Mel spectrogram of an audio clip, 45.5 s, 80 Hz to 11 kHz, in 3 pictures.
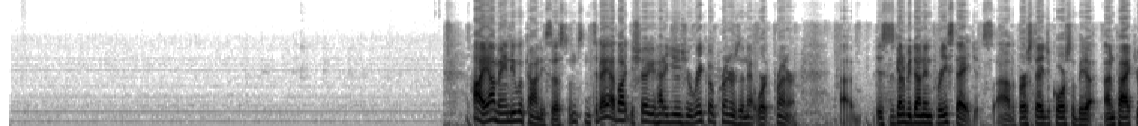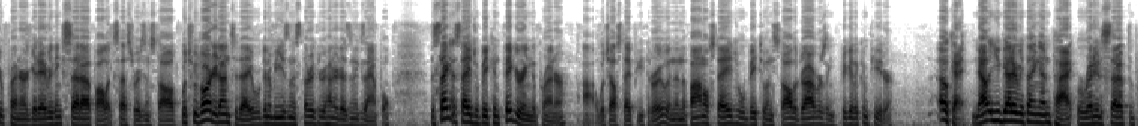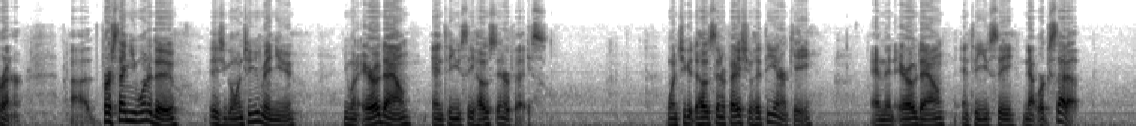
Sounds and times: Speech: 6.2 - 37.7, 39.2 - 41.2, 41.9 - 44.8.

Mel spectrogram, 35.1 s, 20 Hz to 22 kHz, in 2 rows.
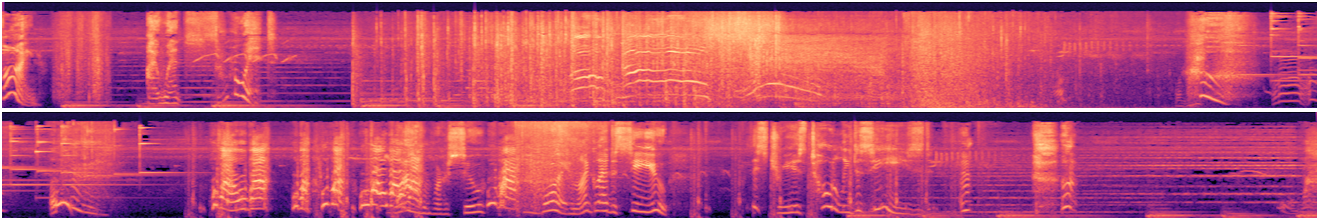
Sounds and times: Music: 0.7 - 7.6, 16.7 - 20.3, 28.9 - 35.0
Groan: 7.6 - 11.8, 15.8 - 17.6
Speech: 21.9 - 26.4, 27.5 - 29.9.

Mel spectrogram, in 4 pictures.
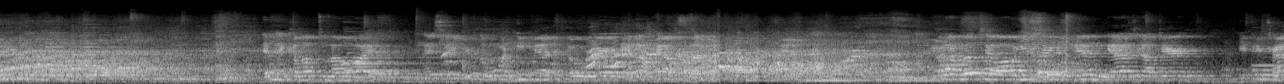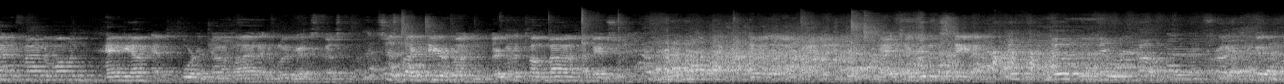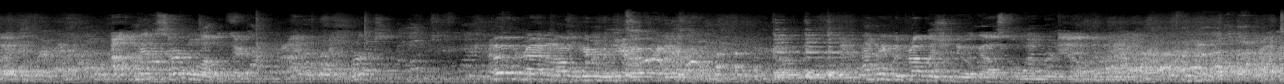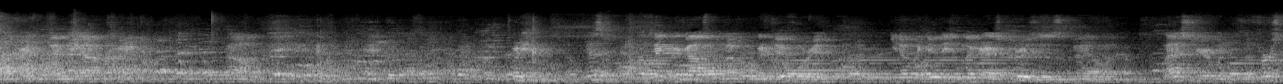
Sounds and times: Speech: 2.6 - 19.5, 20.1 - 33.0, 33.9 - 51.3.

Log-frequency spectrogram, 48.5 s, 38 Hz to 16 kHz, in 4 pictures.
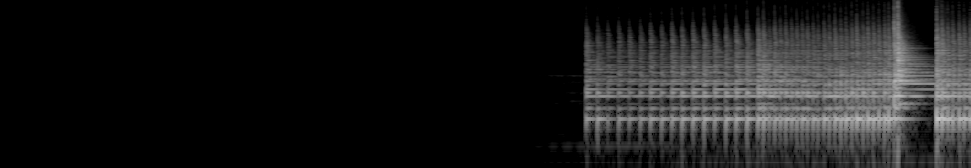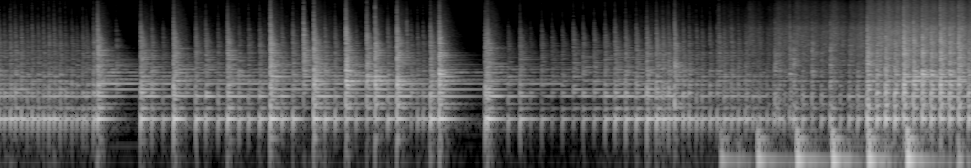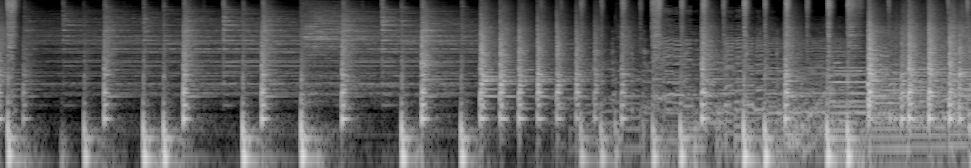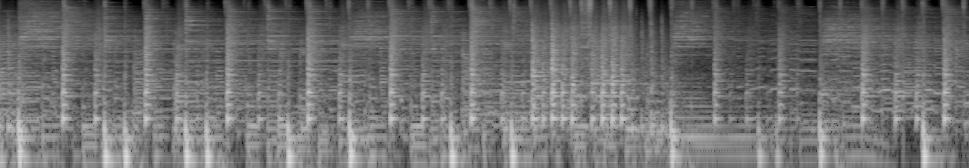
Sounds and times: Bass drum: 21.1 - 24.7, 31.2 - 48.5.

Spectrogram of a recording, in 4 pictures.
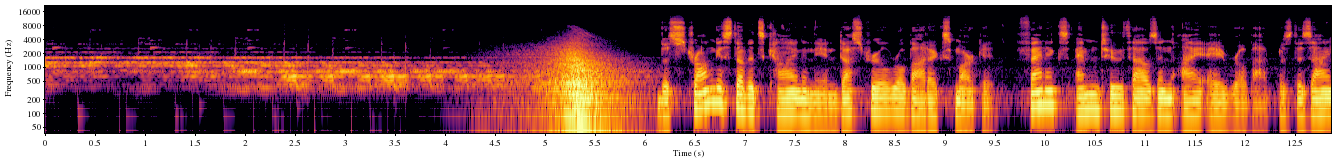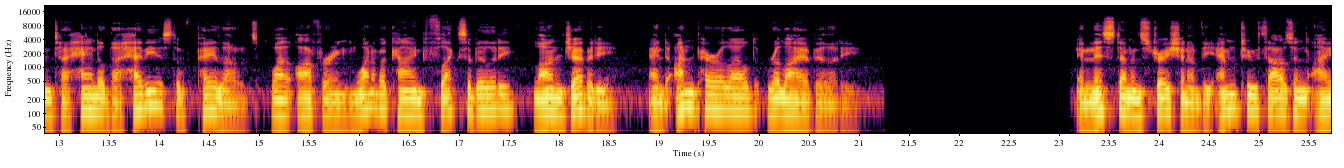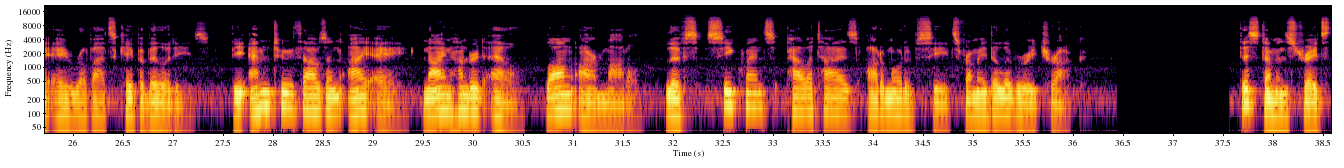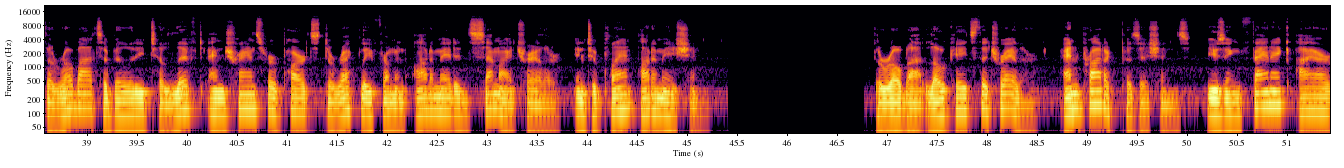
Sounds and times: Speech: 6.2 - 21.1, 23.2 - 36.2, 37.6 - 45.3, 46.9 - 51.4.

